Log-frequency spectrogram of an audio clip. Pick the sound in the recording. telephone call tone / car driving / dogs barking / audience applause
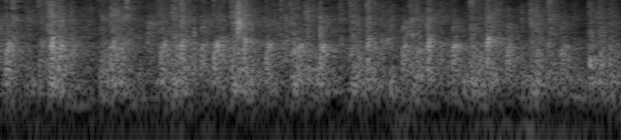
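audience applause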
